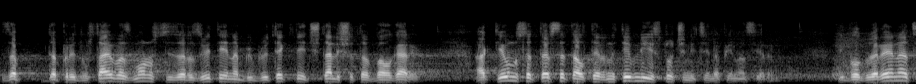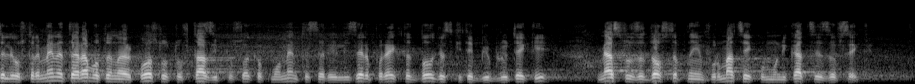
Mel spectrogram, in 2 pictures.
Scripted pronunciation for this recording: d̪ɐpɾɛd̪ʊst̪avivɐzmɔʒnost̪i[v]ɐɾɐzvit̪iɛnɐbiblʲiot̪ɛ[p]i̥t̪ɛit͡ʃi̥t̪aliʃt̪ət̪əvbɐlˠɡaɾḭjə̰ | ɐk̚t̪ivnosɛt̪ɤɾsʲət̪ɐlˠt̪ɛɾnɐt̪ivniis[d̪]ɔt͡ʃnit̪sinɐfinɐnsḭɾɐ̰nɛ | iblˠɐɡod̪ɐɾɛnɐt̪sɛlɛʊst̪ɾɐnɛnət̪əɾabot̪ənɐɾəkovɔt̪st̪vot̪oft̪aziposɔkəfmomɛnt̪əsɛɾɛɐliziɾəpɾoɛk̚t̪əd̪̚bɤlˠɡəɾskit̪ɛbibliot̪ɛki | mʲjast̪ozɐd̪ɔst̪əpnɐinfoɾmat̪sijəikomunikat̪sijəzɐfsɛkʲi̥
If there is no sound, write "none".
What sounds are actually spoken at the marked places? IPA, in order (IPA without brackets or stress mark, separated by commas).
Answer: z, k, t̪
